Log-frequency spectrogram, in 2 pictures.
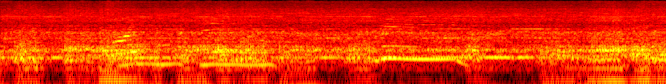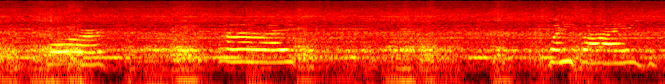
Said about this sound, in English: Okay, we're done with the mixer, thank God. So, I'm going to unplug it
